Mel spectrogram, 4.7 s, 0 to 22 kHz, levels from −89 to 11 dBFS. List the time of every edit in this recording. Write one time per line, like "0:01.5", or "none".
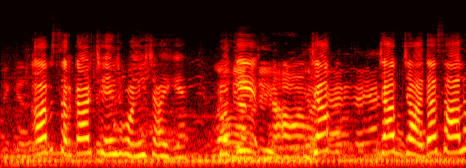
none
